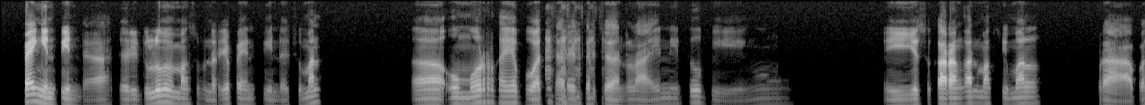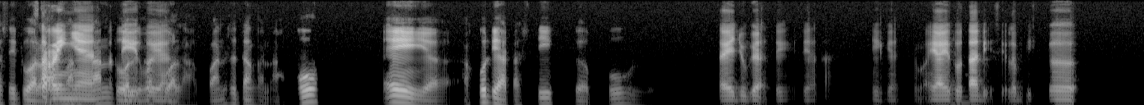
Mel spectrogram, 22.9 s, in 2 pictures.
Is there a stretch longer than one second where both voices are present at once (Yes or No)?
Yes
